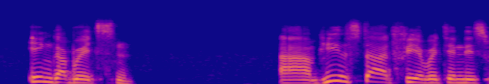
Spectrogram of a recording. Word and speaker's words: Ingebrigtsen: Jamaican will say Jacob, but they pronounce his name Jakob Ingebrigtsen.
